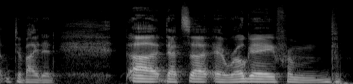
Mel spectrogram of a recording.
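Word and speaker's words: Divi-Dead: My friends and I when we played the game is uh we called it Divi Dead cuz of the way it's spelled, but it's supposed to be pronounced Divided.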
